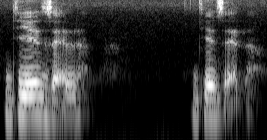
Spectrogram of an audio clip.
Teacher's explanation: The S is pronounced Z in French because it's between two vowels.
